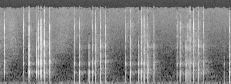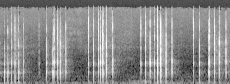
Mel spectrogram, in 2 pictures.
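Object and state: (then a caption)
Cardboard phone box tapped with nails. Long nails tap and scratch the lid of a small, hollow white iPhone retail box made of coated cardboard, held horizontally. Quick clusters of dry, crisp clicks come in irregular bursts with brief pauses between, each tap dying away at once, with soft scratchy texture underneath.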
